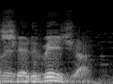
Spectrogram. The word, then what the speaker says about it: cerveja: Por ejemplo, en Brasil se escribe cerveja. Pero esa J se pronuncia Y. Se pronuncia cerveja.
